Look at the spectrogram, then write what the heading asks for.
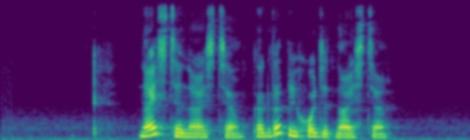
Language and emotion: Russian, neutral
